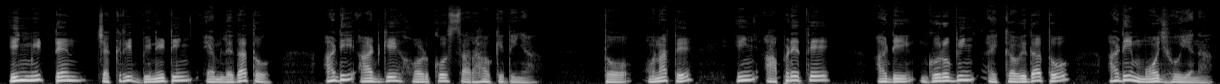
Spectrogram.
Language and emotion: Santali, neutral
